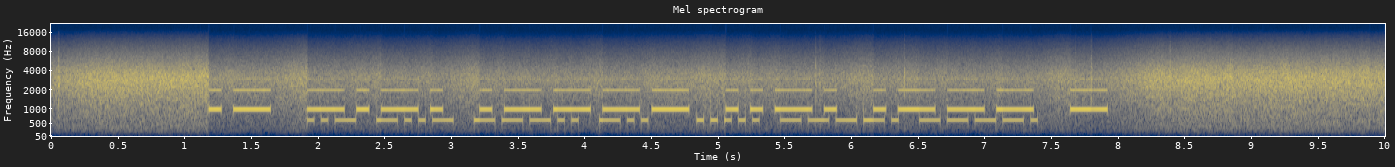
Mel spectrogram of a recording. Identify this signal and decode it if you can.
Morse code, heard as two keyed tones, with radio static. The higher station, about 13 wpm, 980 Hz: AC1FJT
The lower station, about 23 wpm, 600 Hz: UX8D 599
